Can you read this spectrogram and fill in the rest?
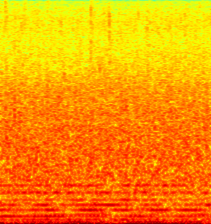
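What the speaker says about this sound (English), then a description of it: "the sounds of rain and Sam's pain resumed" Steady rain falls continuously at a campsite, a faint, even hiss with no breaks and no voices over it.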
